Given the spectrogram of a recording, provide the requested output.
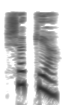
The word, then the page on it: ಶಾಕ್ಯ: śakya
